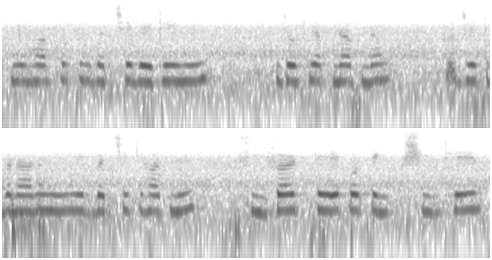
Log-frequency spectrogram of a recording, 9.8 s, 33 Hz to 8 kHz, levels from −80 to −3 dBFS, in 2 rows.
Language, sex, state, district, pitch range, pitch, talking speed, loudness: Hindi, female, Bihar, Muzaffarpur, 255-265 Hz, 255 Hz, 145 wpm, -43 LUFS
